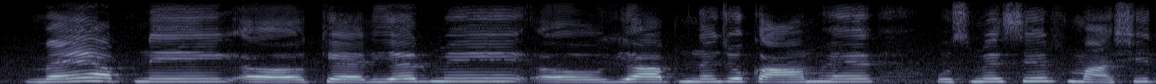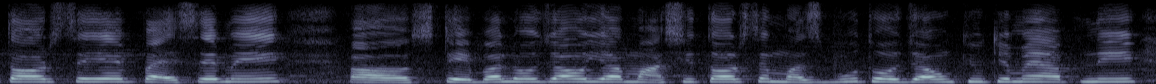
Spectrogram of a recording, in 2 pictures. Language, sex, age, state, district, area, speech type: Urdu, female, 30-45, Maharashtra, Nashik, rural, spontaneous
